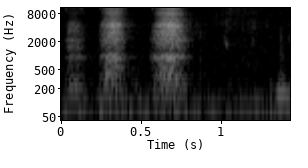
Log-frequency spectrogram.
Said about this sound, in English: Okay, so I've already tasted it last night, but we're going to do our little tasting anyway here in the skull goblet that I found in the abandoned castle upstairs. So we're going to have a sniff.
